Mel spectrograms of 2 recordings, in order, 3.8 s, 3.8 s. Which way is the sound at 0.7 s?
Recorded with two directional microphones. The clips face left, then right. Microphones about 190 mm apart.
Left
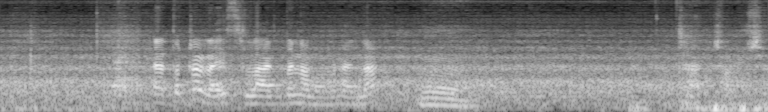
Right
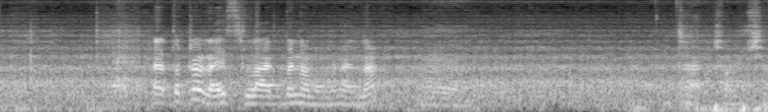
20° right (ahead or behind).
